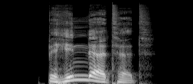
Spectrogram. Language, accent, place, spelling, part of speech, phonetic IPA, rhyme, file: German, Germany, Berlin, behindertet, verb, [bəˈhɪndɐtət], -ɪndɐtət, De-behindertet.ogg
- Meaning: inflection of behindern: 1. second-person plural preterite 2. second-person plural subjunctive II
